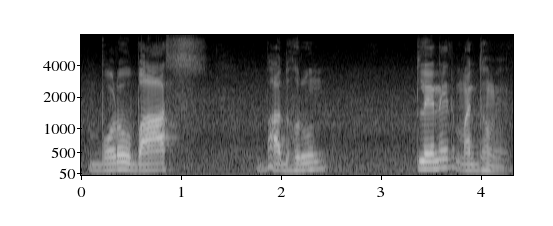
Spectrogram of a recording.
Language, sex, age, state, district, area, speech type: Bengali, male, 45-60, West Bengal, Purulia, urban, spontaneous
